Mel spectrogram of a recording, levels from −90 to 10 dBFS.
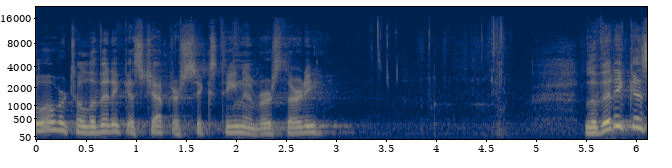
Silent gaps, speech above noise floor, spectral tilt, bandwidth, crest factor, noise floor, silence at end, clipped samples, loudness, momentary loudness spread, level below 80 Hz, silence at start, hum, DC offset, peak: none; 34 dB; -4.5 dB/octave; 16.5 kHz; 20 dB; -65 dBFS; 0 s; under 0.1%; -31 LUFS; 25 LU; -80 dBFS; 0 s; none; under 0.1%; -12 dBFS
